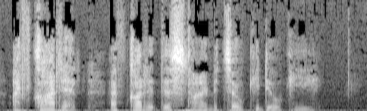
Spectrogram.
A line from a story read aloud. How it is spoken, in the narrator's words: a voice exclaiming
